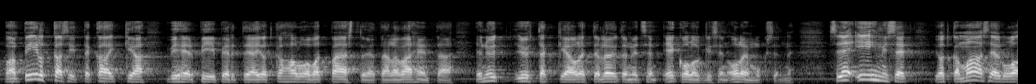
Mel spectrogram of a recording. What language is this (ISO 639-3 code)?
fin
